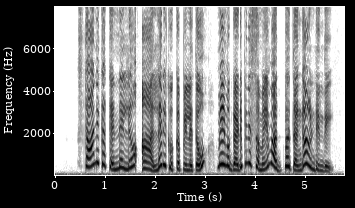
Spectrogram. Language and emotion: Telugu, happy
